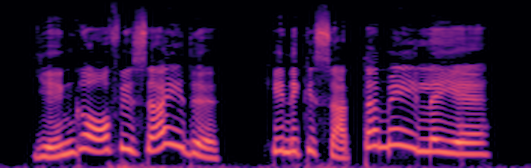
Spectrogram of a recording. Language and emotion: Tamil, surprised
